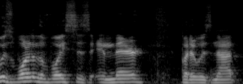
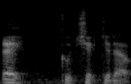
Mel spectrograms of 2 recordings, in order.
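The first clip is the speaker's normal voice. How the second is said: gruff, rough, hushed whisper; 3 semitones lower, 8 dB quieter than usual. Narrating for a player waiting at a corner, voice someone nearby in a gruff whisper. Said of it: "you hear gruff voice whispers like".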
